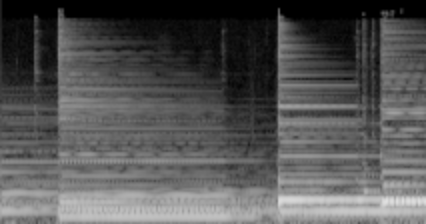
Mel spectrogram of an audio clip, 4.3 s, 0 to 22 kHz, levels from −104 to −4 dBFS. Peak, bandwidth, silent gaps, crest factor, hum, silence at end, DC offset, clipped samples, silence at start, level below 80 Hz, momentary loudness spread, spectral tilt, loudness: -12 dBFS; 18 kHz; none; 14 dB; none; 0 s; under 0.1%; under 0.1%; 0 s; -58 dBFS; 13 LU; -6.5 dB/octave; -28 LUFS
